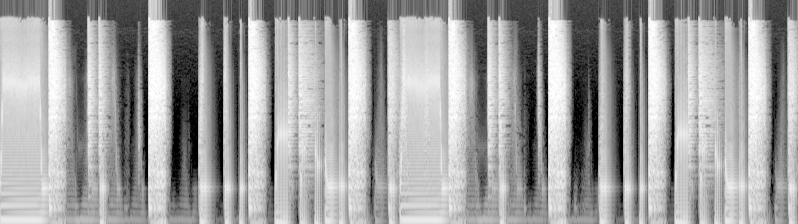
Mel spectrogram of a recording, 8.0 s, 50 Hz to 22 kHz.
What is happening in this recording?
Massive Loop -47
An weird experimental electro loop with a minimal and melodic touch created with Massive within Reaktor from Native Instruments. Mastered with several plugins within Wavelab.
minimal, loop, drumloop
